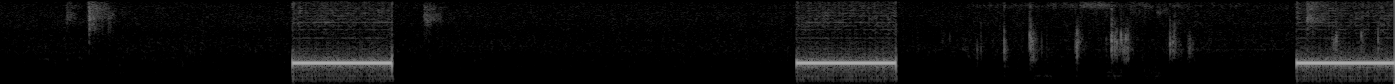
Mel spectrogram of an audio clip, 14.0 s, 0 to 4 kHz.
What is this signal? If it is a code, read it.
Ringback tone (Europe, 425 Hz).
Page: Rio Centro - RJ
